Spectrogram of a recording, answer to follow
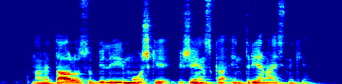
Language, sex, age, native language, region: Slovenian, male, 18-29, Slovenian, Savinja region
